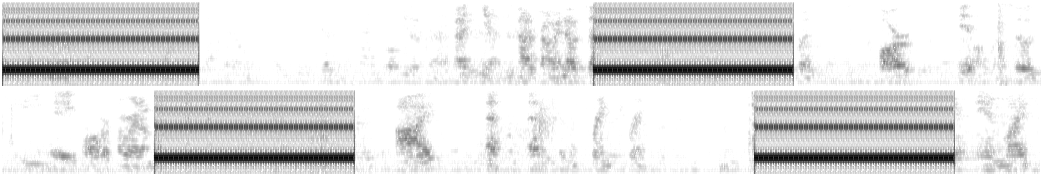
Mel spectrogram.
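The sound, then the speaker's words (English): Telephone ringing tone while a call is forwarded: four steady, evenly spaced buzzing tones, each about two seconds long, with faint speech in the quiet gaps between them. “Your call is now being forwarded. Please hold.”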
